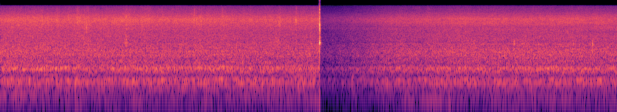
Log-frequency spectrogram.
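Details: Oriental hornets (Vespa orientalis) in Campania, Italy, a wasp troubling beekeepers on the Campanian plain. A dense, steady droning buzz with a low hum and rough overtones, briefly cut off by a sharp click near the middle before resuming.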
